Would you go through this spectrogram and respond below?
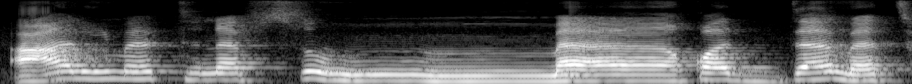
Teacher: তানবিনের পরে মিম তথা ইদগামের গুন্না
